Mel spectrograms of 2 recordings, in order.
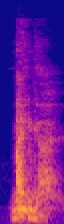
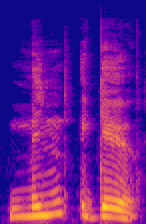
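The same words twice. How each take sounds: First: Said in the usual way. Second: "Mango" stretched out long, higher and louder; drawn-out odd emphasis. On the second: Acted. Showing friends mango is a weird word, drawn-out "Mango". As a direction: draw out both syllables of "Mango", pushed up and loud.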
